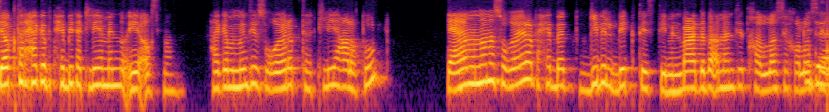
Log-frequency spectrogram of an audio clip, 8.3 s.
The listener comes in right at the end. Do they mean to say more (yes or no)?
yes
